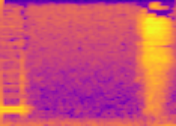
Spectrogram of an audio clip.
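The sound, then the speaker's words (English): A brief electronic ringing tone sounds at the start of an outgoing call placed through a phone app, then fades into quiet line hiss before a short burst of crackly noise near the end. No one speaks. “It's ringing, my dudes.”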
